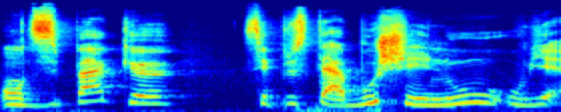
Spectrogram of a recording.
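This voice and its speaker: Recorded very cleanly against a silent background, a woman speaks at a moderate pace. Her tone is animated. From Montreal, Saint-Michel (Quebec), Haitian heritage. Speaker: event founder and former comedian. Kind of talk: interview conversation. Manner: animated, laughing.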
